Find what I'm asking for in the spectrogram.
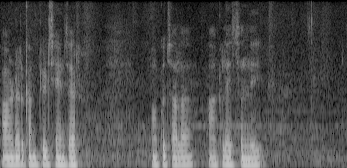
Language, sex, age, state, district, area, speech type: Telugu, male, 30-45, Andhra Pradesh, Nellore, urban, spontaneous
